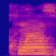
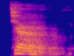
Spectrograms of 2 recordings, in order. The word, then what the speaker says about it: quinze: Don't pronounce it quinze, but 15.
